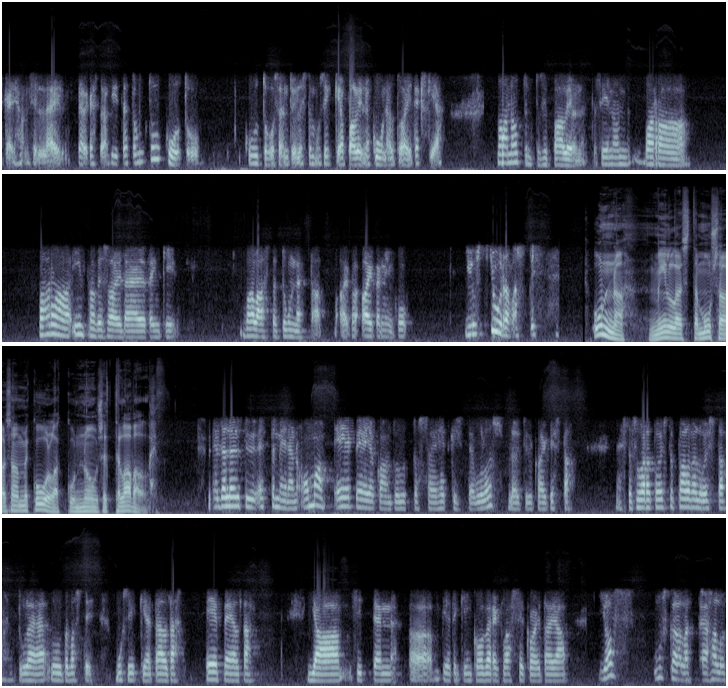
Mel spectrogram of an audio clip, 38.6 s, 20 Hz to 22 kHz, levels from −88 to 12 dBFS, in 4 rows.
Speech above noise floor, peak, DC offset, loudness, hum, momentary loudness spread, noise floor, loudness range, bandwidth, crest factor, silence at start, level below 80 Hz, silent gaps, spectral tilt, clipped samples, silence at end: 37 dB; 0 dBFS; under 0.1%; -17 LUFS; none; 12 LU; -54 dBFS; 4 LU; 13 kHz; 18 dB; 0.05 s; -48 dBFS; none; -6.5 dB/octave; under 0.1%; 0 s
